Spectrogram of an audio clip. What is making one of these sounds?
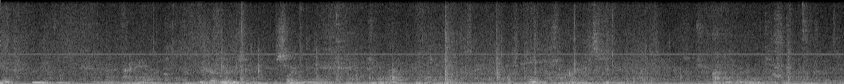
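An adult speaks calmly at a meeting, heard from across a room.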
